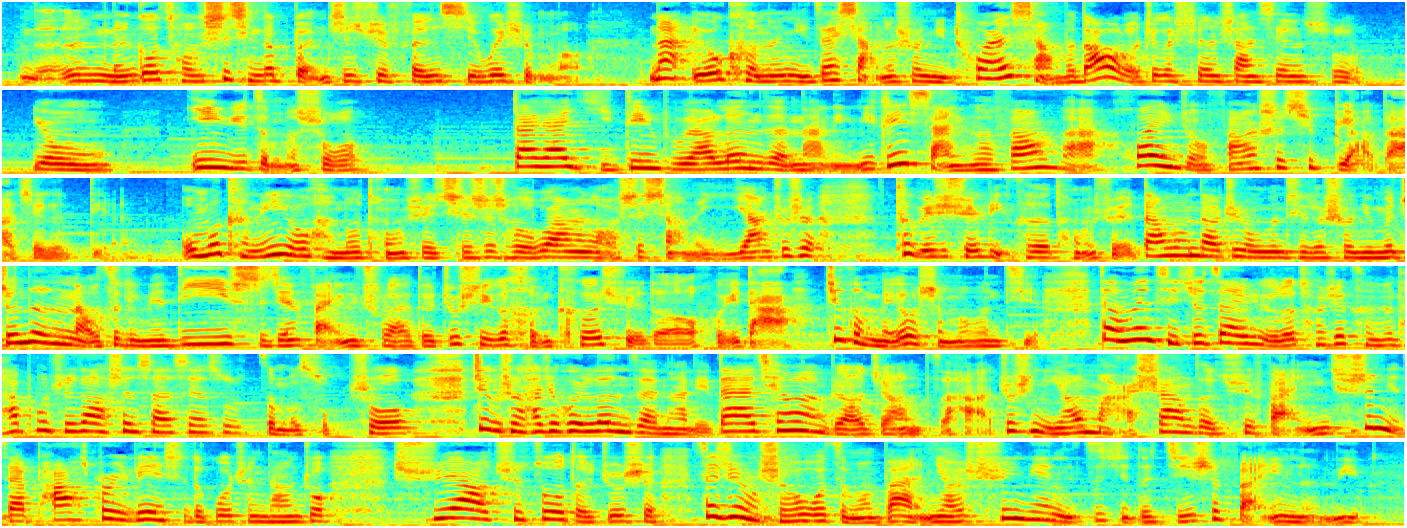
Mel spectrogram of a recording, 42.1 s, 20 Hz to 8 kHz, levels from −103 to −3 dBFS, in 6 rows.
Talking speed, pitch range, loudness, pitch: 360 characters per minute, 195-270 Hz, -13 LUFS, 220 Hz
